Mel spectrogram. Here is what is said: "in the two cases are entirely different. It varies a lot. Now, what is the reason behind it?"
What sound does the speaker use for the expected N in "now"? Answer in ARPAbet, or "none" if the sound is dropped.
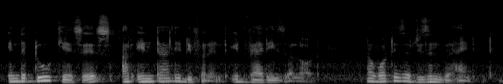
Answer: N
